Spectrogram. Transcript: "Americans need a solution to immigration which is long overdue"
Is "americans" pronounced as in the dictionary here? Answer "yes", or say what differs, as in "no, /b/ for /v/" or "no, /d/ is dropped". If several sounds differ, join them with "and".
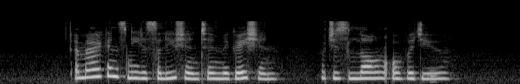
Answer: yes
